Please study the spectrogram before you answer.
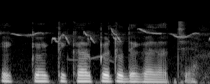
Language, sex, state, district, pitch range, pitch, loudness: Bengali, male, Assam, Hailakandi, 120-145 Hz, 135 Hz, -18 LUFS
